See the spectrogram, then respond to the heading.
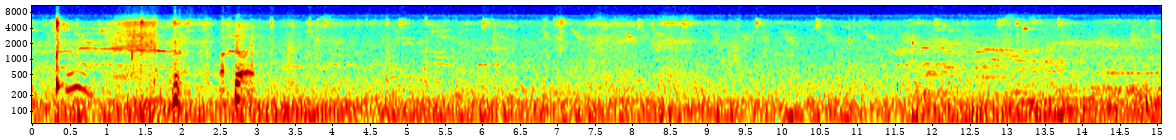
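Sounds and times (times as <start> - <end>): low steady rumble: 9.0 - 15.0.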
